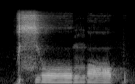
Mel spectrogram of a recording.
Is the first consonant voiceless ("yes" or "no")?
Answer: yes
